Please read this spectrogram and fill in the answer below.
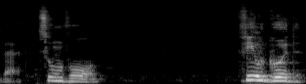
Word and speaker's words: zum Wohl: zum Wohl.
